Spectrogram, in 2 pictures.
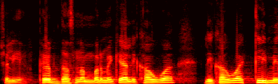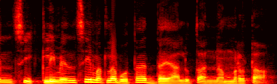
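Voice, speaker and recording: A man's voice: fairly high pitch, brisk, mellow. Man teaching vocabulary, lo-fi recording. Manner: repeats words with frequent check-ins. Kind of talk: exam vocabulary lesson.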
